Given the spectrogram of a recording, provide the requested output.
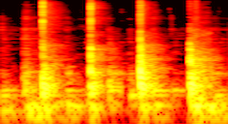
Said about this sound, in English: Oh! That's me knocking it. And the bun's not crumbling. It's not. It's insane.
